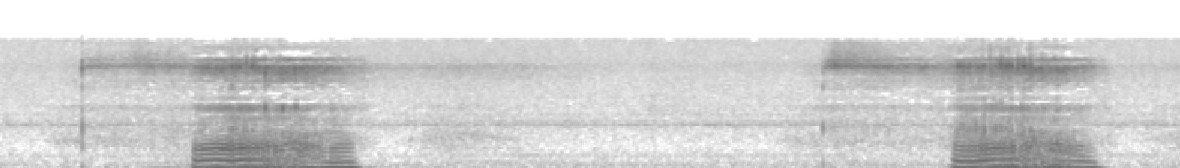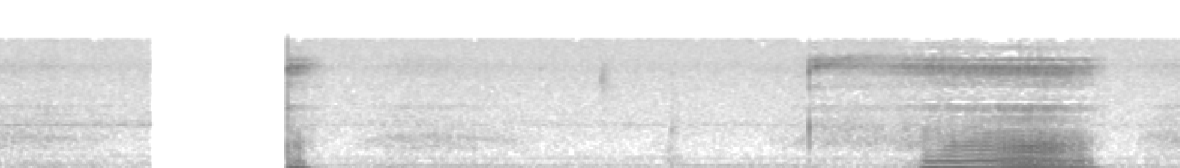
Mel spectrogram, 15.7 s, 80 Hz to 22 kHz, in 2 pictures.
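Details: Middle-aged man asleep, recorded 2022-02-23; the recorder judges it sleep apnea from the count of shallow hypopneas. Deep, loud snores about every six seconds with quieter breathing between: snoring with sleep apnea.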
